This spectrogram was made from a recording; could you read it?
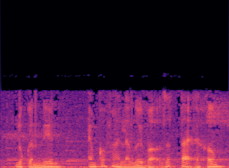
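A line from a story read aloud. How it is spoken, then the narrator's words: Quiet guilty voice. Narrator (Vietnamese): áy náy, nhỏ giọng nói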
